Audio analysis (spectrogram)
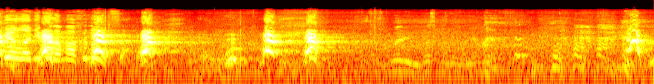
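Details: German Shepherd in protection training, practising an active-defensive response while apprehending a decoy: sharp harmonic barks in quick bursts of two or three, fading into quieter rustling and faint voices toward the end.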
